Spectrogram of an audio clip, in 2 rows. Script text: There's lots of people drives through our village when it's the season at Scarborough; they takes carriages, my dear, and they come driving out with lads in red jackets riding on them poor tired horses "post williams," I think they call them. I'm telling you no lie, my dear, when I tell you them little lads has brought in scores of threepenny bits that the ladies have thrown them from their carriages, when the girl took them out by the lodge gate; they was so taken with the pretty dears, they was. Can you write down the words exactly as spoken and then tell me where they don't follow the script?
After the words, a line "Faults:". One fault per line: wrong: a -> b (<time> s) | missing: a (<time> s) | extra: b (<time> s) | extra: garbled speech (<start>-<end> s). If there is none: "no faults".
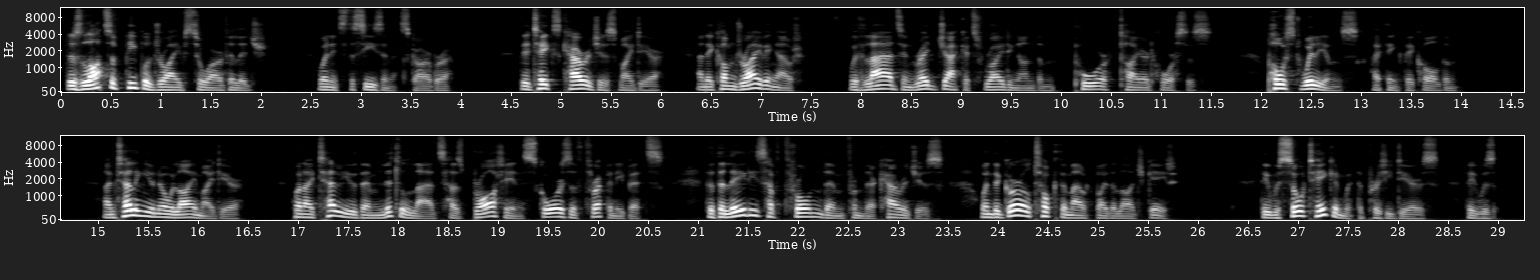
There's lots of people drives to our village when it's the season at Scarborough; they takes carriages, my dear, and they come driving out with lads in red jackets riding on them poor tired horses "post williams," I think they call them. I'm telling you no lie, my dear, when I tell you them little lads has brought in scores of threepenny bits that the ladies have thrown them from their carriages, when the girl took them out by the lodge gate; they was so taken with the pretty dears, they was.
Faults:
wrong: through -> to (1.3 s)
